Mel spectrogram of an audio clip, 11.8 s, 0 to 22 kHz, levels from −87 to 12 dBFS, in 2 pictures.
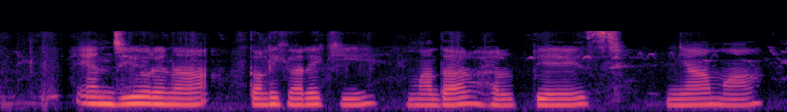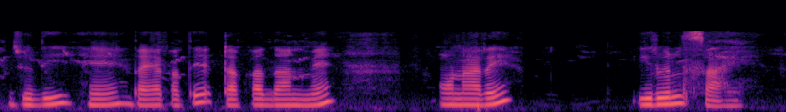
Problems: constant background noise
